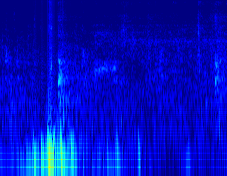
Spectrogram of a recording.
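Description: Footsteps of a person walking on stone paving, picked up as dull low thuds by a handheld camera; the loudest step falls about half a second in, then the steps fade into quiet outdoor background.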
